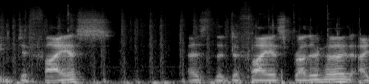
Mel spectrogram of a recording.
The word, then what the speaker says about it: Defias: Um, and then I had a lot of people like, "No, it should be Defias."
